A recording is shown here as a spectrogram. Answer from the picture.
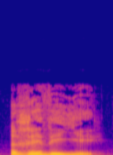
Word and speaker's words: réveiller: Réveiller. All right. E and then double L and a vowel after, y sound.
